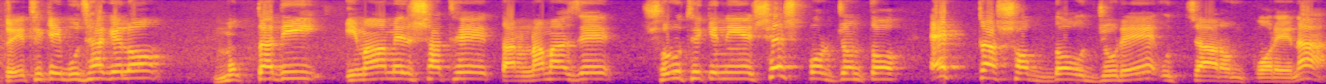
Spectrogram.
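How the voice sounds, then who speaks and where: High-voiced man preaching, arguing rhetorically. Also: animated, normal speed. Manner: argumentative, poses rhetorical questions to listeners; recites Arabic hadith text then translates. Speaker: mufti and Islamic preacher. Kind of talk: religious lecture on prayer rulings.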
